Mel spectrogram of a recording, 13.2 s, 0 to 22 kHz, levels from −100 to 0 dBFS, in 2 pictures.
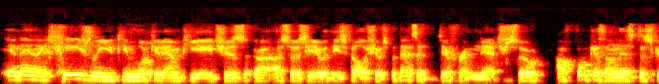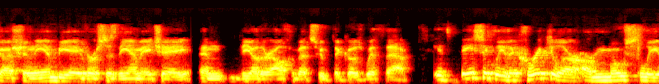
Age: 30-49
